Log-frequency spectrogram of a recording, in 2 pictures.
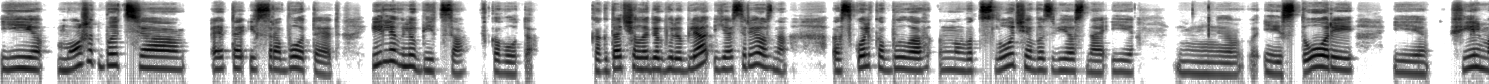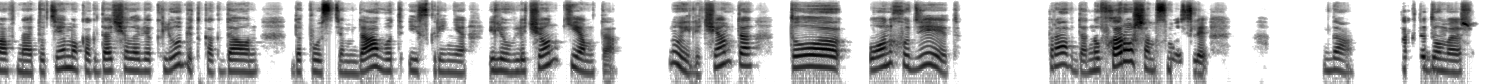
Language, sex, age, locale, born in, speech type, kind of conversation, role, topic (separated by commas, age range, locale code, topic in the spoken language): Russian, female, 45-49, ru-UA, Ukraine, conversation, advice, advisor, Как снова найти мотивацию после того, как прогресс остановился?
